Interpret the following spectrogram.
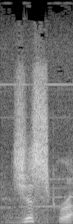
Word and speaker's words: Jiskra: Zach Jiskra. I'm going to get him confused all day because I said his name wrong. It's a tough name. It is. Jiskra. A lot of consonants in there.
